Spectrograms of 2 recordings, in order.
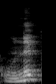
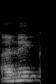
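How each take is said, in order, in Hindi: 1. शब्द छोटी 'oo' ध्वनि से शुरू होता है। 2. शब्द 'a' ध्वनि से शुरू होता है। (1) "उनिक ना पढ़ करके" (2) "अनिक ना पढ़ के"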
